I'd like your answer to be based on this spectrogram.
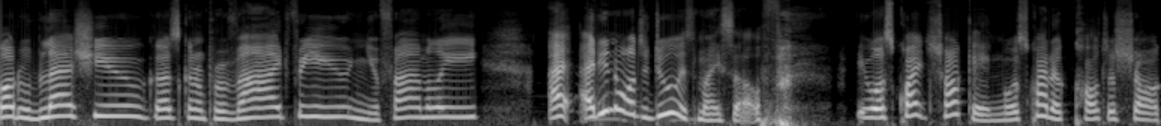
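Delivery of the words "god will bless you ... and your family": put-on plain and earnest American accent. Retelling someone kneeling and begging on a New York subway train, in an American accent. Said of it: "in an American accent".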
